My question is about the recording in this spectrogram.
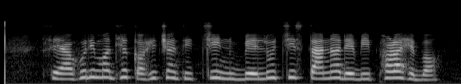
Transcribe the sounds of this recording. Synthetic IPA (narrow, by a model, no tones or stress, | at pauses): seaɦuɾimɔd̪ʱjɔkɔɦit͡ʃʰɔnt̪it͡ʃinbelut͡ʃist̪ʰanɔɾebipʰɔɭɔɦebɔ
